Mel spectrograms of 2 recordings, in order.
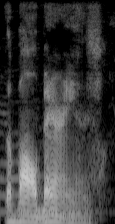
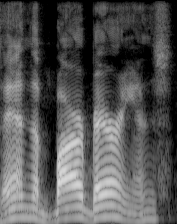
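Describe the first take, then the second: First: Said in the usual way. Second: Loud and slow, the pitch climbing on "barbarians"; grand statement. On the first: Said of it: "Everybody laughed". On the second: Retold or imitated. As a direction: draw out "barbarians" like a big proclamation. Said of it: "and I says".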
